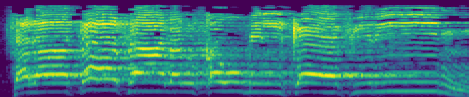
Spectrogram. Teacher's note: الأزرق بالإبدال وتقليل الكافرين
